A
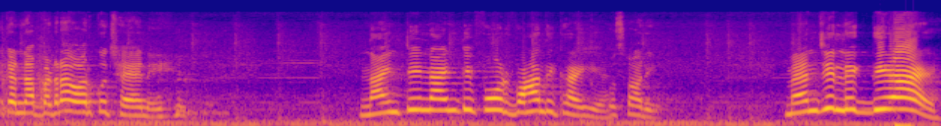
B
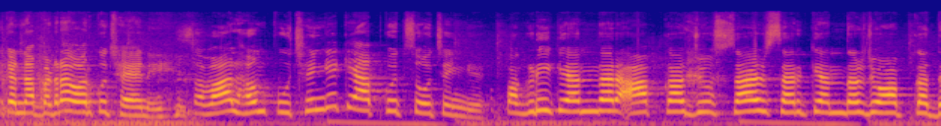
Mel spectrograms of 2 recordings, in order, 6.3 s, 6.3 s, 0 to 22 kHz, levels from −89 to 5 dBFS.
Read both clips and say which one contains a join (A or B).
B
